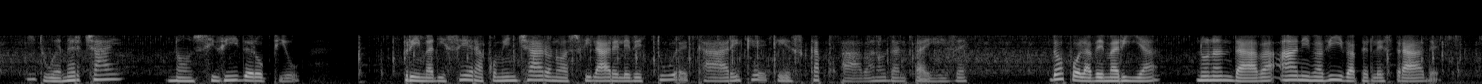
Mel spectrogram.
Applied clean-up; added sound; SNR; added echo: none; Bicycle; 18 dB; none.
